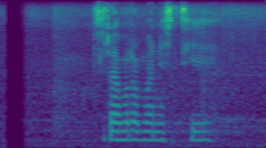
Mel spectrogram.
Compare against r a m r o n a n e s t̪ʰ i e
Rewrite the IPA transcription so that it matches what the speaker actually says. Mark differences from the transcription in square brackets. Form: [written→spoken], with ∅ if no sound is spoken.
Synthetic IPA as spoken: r a m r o [n→m] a n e s t̪ʰ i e

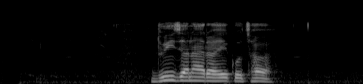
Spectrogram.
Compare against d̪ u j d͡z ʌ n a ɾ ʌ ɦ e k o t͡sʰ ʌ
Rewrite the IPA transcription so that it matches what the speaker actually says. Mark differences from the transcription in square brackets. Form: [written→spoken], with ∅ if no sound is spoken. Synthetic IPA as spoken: d̪ u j d͡z ʌ n a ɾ ʌ ɦ e k o t͡sʰ ʌ

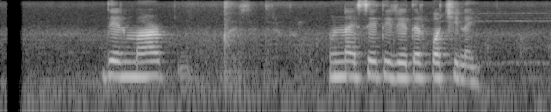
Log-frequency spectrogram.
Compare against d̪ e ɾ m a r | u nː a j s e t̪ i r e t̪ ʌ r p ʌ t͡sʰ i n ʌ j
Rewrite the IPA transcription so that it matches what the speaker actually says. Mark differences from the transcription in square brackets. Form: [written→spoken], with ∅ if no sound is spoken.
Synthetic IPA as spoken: d̪ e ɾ m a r | u nː a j s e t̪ i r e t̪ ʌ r p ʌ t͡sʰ i n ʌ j

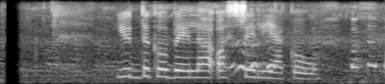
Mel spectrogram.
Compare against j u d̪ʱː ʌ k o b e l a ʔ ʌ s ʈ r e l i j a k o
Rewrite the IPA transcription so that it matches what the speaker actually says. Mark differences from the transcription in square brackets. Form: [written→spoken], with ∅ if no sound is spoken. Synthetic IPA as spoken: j u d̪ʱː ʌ k o b e l a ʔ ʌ s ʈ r e l i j a k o

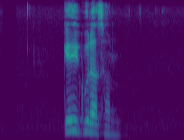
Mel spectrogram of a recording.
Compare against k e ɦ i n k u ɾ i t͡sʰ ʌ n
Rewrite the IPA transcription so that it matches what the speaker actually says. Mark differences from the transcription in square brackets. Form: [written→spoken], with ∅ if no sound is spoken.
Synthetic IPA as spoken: k e ɦ i [n→∅] k u ɾ [i→a] t͡sʰ ʌ n

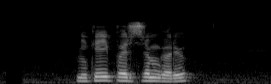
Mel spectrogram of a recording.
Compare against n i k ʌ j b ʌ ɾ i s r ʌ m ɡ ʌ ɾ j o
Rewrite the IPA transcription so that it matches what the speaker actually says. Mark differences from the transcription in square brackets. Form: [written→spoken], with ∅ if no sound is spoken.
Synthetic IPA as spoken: n i k ʌ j [b→p] ʌ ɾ i s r ʌ m ɡ ʌ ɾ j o

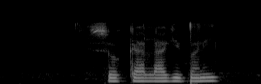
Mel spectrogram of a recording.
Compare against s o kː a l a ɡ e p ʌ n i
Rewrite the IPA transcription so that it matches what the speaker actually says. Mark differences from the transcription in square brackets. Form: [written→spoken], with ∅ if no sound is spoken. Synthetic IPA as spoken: s o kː a l a ɡ [e→i] p ʌ n i

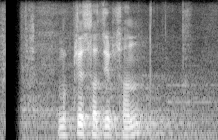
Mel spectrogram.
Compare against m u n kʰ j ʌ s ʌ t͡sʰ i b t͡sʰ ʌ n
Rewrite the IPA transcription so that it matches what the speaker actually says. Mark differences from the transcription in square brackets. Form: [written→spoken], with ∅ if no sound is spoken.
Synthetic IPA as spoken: m u [n→∅] kʰ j ʌ s ʌ [t͡sʰ→t͡s] i b t͡sʰ ʌ n

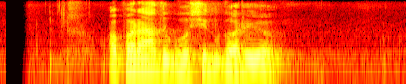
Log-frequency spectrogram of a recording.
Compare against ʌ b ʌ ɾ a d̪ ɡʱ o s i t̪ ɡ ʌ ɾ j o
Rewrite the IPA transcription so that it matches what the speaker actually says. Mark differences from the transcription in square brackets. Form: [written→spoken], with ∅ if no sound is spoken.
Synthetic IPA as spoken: ʌ [b→p] ʌ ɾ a d̪ ɡʱ o s i t̪ ɡ ʌ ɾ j o

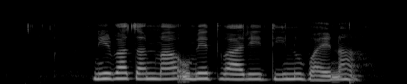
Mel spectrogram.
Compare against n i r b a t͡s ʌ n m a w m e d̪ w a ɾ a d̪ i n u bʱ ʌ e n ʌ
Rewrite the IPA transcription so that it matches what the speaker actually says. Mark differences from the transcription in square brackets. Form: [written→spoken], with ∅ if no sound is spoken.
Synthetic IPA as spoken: n i r b a t͡s ʌ n m a [w→u] m e d̪ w a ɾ [a→i] d̪ i n u bʱ ʌ e n ʌ

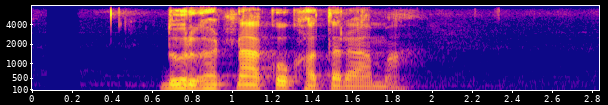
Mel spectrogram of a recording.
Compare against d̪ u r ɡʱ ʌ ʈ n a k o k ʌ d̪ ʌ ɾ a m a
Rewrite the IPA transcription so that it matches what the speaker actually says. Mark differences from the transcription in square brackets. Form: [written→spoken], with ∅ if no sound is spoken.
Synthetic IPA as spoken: d̪ u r ɡʱ ʌ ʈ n a k o [k→kʰ] ʌ [d̪→t̪] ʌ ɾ a m a

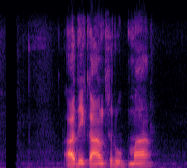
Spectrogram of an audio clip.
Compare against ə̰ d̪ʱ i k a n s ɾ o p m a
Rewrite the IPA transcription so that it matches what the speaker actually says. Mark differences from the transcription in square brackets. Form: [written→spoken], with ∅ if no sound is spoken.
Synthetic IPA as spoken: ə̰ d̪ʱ i k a n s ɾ [o→u] p m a

